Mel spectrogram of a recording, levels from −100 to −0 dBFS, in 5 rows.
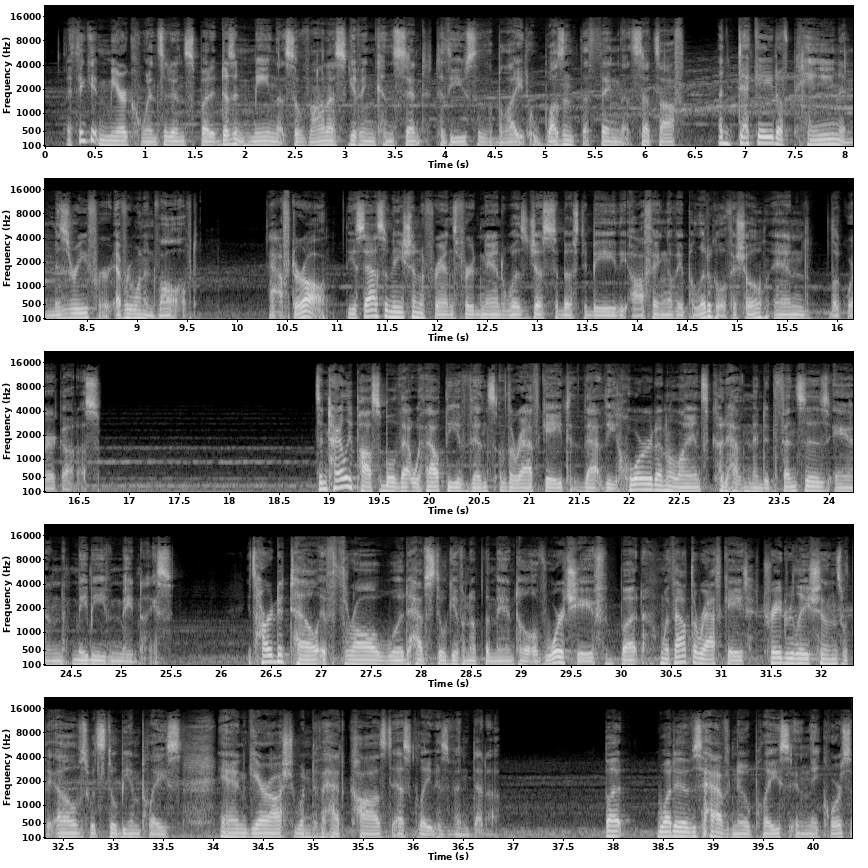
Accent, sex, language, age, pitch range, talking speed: American, male, English, 30-49, 105-125 Hz, 190 wpm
